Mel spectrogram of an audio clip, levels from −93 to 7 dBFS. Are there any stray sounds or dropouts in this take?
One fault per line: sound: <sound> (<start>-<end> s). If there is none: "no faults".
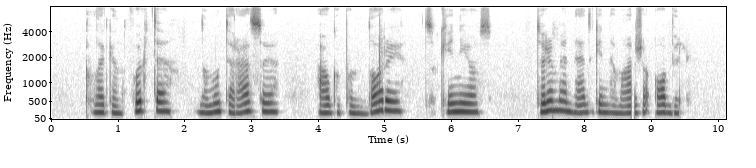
sound: dropout (8.7-8.8 s)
